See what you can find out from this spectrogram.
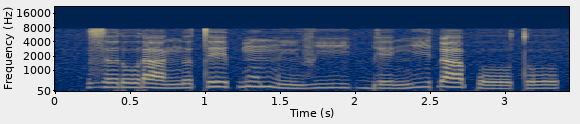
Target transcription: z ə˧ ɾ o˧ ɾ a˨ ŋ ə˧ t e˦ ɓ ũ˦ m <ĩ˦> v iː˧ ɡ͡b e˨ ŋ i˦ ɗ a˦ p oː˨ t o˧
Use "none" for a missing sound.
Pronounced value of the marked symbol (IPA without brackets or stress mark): ĩ˨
